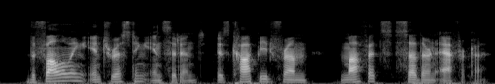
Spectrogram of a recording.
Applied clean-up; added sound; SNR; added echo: none; none; none; none.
